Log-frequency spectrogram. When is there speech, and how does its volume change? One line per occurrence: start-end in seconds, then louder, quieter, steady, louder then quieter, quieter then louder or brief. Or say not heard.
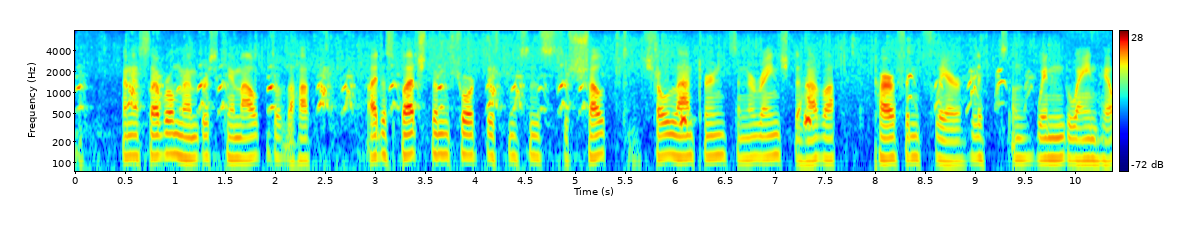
0.0-10.3 steady.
